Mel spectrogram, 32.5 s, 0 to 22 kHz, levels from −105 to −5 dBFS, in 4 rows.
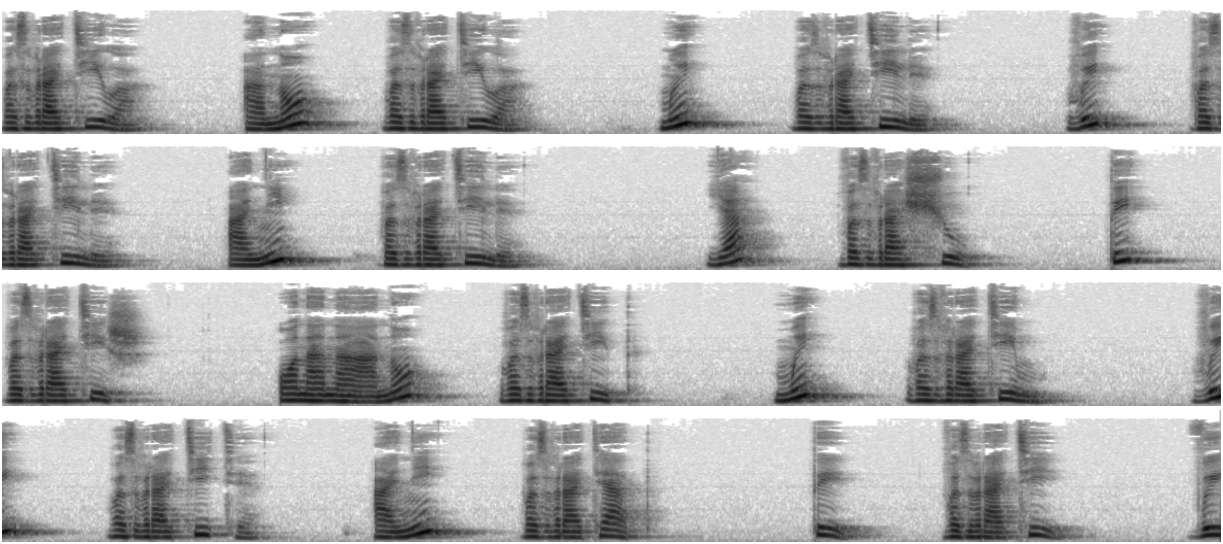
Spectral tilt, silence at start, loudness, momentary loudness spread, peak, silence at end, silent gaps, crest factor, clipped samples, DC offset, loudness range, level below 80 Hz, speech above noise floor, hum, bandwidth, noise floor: -5.5 dB/octave; 0 s; -19 LUFS; 17 LU; -2 dBFS; 0 s; none; 18 dB; under 0.1%; under 0.1%; 3 LU; -64 dBFS; 46 dB; none; 16 kHz; -64 dBFS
